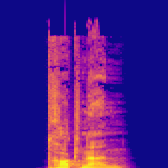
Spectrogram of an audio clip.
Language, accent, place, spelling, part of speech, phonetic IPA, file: German, Germany, Berlin, Trocknern, noun, [ˈtʁɔknɐn], De-Trocknern.ogg
- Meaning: dative plural of Trockner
